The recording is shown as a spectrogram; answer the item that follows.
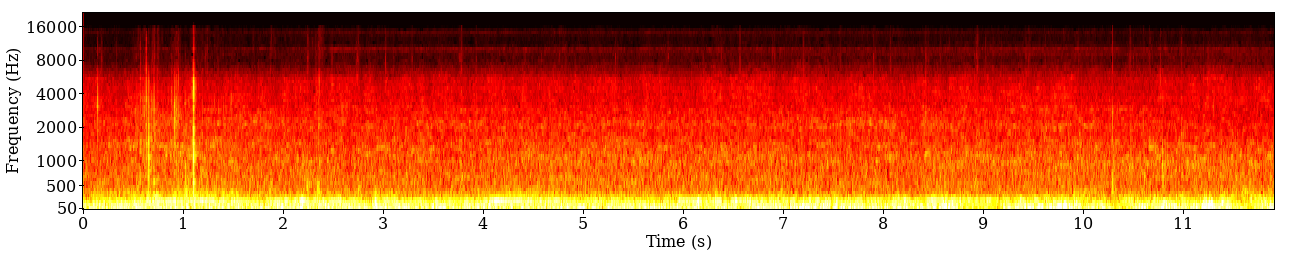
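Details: Steady low traffic rumble and a faint hum, with no animal calls audible. A few brief clicks stand out near the start.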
